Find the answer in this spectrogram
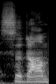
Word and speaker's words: Saddam: Apparently, he knew that Saddam Hussein's name was not pronounced Saddam, but he said it anyway because it pissed Saddam off.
